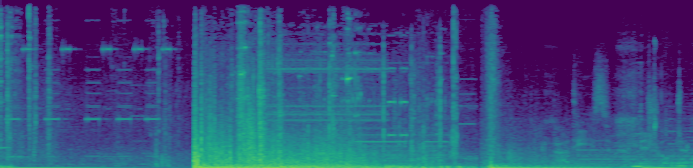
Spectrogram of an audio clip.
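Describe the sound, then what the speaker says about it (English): A grenade launched and exploding in a video game: a sudden heavy boom kicks in and rumbles on, then a second loud blast follows a few seconds later, with voices in the background. "Bro, the fact that you can launch a nade like that is insane to me."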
